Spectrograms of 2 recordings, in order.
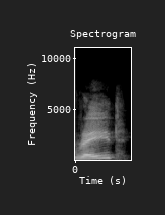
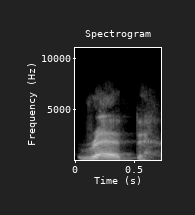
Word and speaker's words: red: um let's try this short e sound here instead of red with the a sound raid it's e red the red the red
